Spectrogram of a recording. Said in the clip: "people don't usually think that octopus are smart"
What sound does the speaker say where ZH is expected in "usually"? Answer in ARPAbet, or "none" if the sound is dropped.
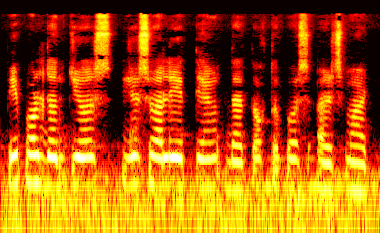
SH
